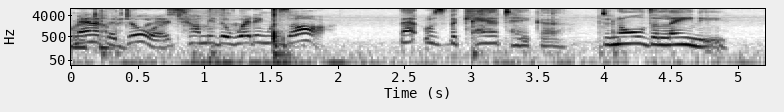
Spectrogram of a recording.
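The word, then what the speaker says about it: Dónal: that was the caretaker dnal Delaney not Donald mind you there's no D at the end so it's pronounced dnal that's the way you're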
